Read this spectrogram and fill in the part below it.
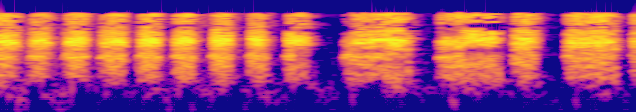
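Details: Female red junglefowl calling a male to come mate: a fast, even series of about nine brief rasping notes, then several longer, drawn-out harsh notes.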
